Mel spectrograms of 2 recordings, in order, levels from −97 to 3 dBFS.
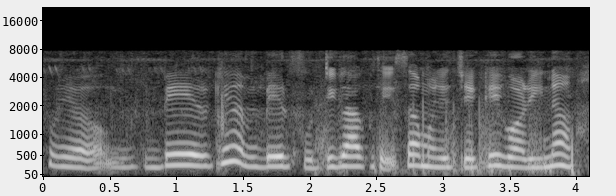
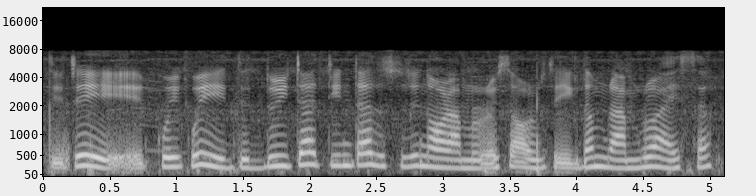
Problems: constant background noise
